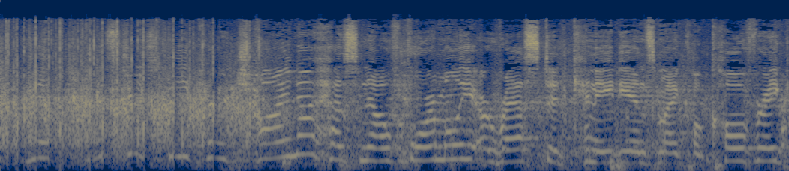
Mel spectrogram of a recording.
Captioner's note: some Applause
